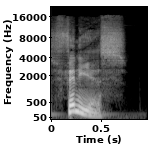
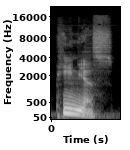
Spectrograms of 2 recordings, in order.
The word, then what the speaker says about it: penis: Another comment says, he mispronounced penis as Phineas. I can't. No, actually, I pronounced it as penis, which is the proper and dignified way to say the word.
